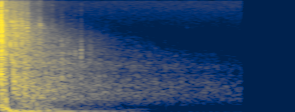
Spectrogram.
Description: Minigun Shot; Eidolon Minigun Bombard

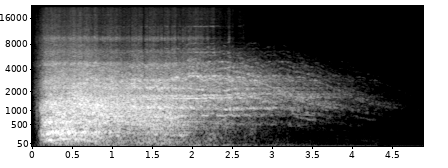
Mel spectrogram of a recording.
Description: Infested Ancient Death; Warframe; Characters

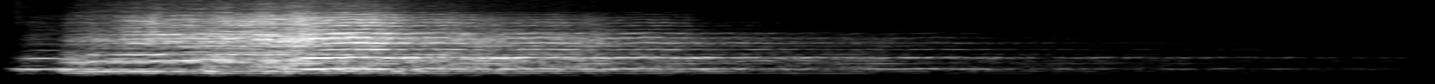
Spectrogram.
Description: High Metal Screech; Props; Warframe; Tau; Ambience

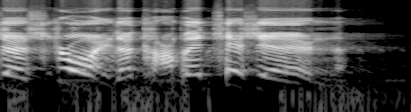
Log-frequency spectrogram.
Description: Game Bark; Atomicycle; Warframe; Ambience; NineteenNinetyNine

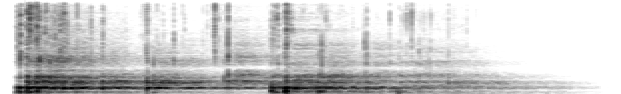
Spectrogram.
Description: Interior Goop Distant, Infested, Ambience; Misc Indoor

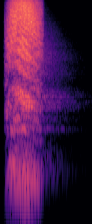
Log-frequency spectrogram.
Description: Crewship Turret Proj By, Corpus; Warframe; Rail Jack

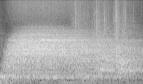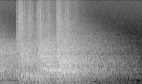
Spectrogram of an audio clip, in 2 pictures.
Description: Ball Gong Hit; Warframe; Tenno Ball; Missions

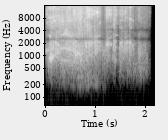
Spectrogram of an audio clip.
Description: Proto Infested Maggot Awake; Warframe

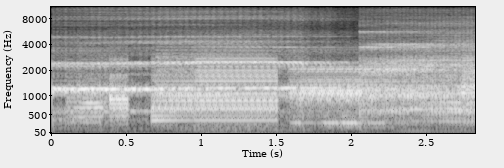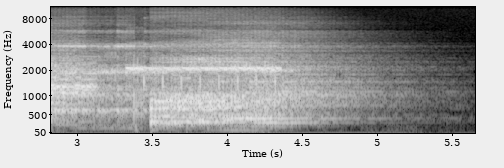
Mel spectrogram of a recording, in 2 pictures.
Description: Eye Pain Cry; Ambience; Gameplay; Warframe; Orokin Moon

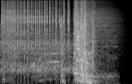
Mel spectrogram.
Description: Reload; Warframe; Grineer; Ogris

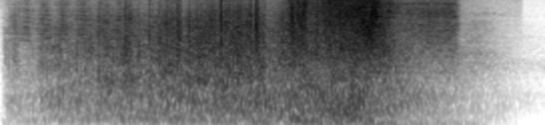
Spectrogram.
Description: Siege Engine Cannon Projectile By; Weapons; Enemy; Artillery; Ode Siege Engine

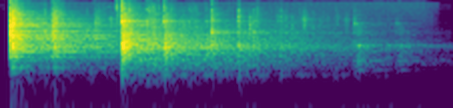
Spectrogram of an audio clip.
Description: Brick Crumble

